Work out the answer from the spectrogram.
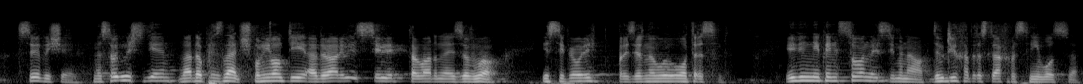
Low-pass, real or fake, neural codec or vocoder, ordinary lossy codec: none; fake; codec, 16 kHz, 0.5 kbps, X-Codec, HuBERT features, trained on general audio; none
